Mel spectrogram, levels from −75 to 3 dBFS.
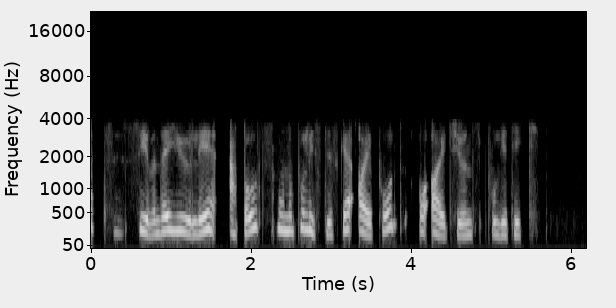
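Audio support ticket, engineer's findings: AMR comfort noise at 1.72 s, 1.84–1.92 s, and 5.74 s to the end. Speech frames stop over the narrowband AMR line, and the receiver substitutes smooth synthetic noise for the real background.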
